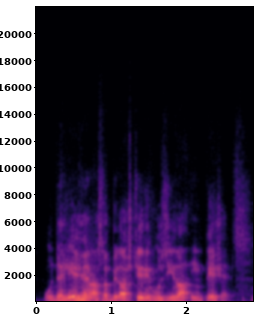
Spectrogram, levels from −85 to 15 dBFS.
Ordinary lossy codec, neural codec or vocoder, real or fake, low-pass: none; codec, 44.1 kHz, 7.8 kbps, DAC; fake; 19.8 kHz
